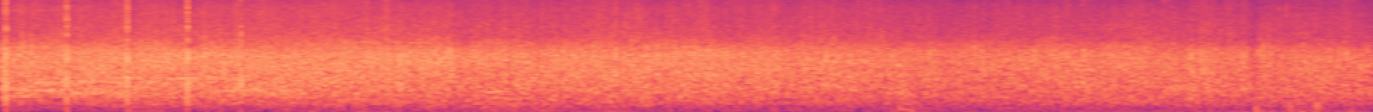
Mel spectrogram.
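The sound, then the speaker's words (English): Audience applause at an opening college convocation greeting the president as he steps to the podium: a full, steady roar of many hands clapping that carries on evenly and eases off slightly toward the end. “Without further ado, let's put our hands together and welcome President Brenneman to the podium.”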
